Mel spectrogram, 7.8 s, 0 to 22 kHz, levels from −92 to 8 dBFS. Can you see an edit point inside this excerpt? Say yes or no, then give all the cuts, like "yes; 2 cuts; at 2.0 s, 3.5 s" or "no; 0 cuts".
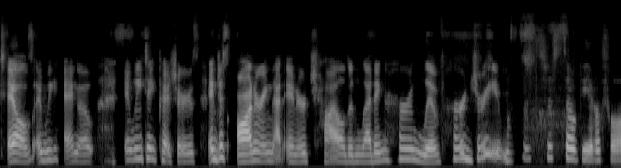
yes; 1 cut; at 2.6 s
